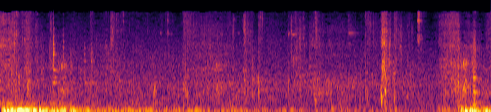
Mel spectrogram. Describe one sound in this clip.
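Soft footsteps shuffle slowly over a hard floor.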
